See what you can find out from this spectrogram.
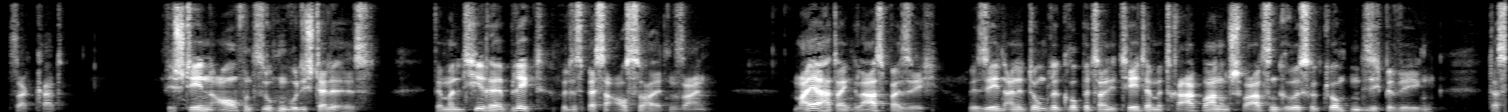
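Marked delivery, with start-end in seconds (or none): none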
